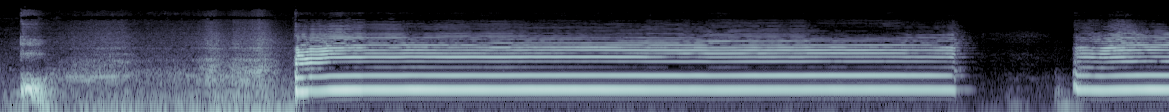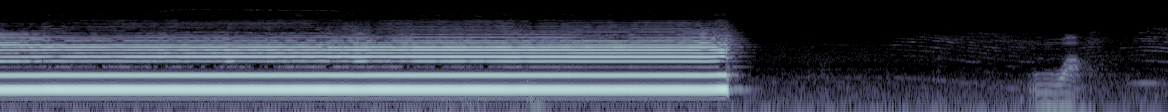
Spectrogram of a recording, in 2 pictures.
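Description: Sable antelope horn shofar blown in two long, steady held blasts at the same pitch, each rich in overtones, with a short break between them. A few seconds of breathy noise come before the first blast.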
